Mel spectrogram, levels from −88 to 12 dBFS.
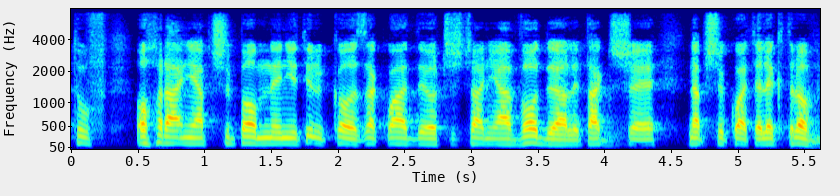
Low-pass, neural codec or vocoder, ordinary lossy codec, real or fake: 7.2 kHz; codec, 24 kHz, 0.9 kbps, DualCodec; none; fake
